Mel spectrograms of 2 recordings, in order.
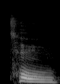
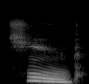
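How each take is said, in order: First: American accent, with no 'y' sound after the t. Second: British accent, with a 'y' sound after the t. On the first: "Americans just say tube" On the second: "we put this little Y sound in between"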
